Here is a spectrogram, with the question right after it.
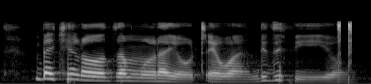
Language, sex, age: Venda, male, 19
